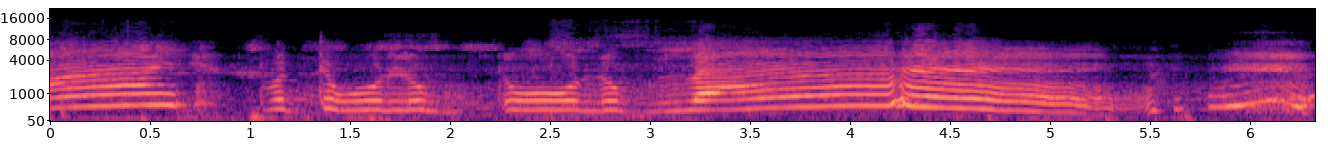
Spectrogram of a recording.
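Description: Repeated high-pitched wailing cries with whimpering breaks between them, typical of an infant crying.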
